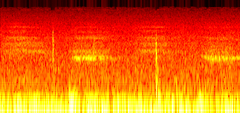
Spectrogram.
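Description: A time-trial cyclist breathing hard and rhythmically, about three quick breaths, under a steady low wind rumble on the bike-mounted camera's microphone. Two sharp clicks come about half a second and a second and a half in.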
